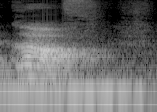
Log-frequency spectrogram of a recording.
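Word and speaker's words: calf: सी ए एल एफ याद रहे एफ के पहले एल रहे तो एल का उच्चारण नहीं किया जाता है हम लोग पढ़ेंगे सी ए सी ए एल एफ काफ काफ का अर्थ होता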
